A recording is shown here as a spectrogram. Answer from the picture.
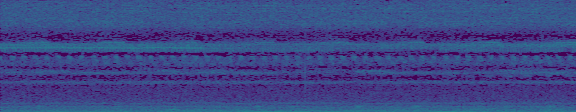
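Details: Summer-night chorus of crickets and forest insects in the countryside: dense, continuous high trilling bands with rapid pulsing in the upper layer, at an even, gentle level, over a quiet low background hum.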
